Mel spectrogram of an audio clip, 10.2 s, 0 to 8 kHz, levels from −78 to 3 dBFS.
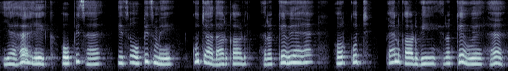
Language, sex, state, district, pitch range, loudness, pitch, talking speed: Hindi, male, Uttar Pradesh, Saharanpur, 205-250 Hz, -17 LUFS, 220 Hz, 125 wpm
